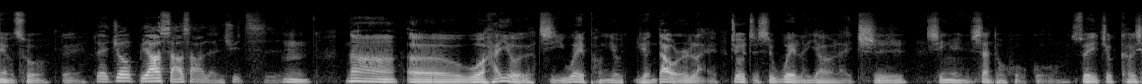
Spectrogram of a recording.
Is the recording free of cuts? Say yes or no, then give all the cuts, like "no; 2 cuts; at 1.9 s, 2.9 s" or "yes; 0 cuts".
no; 2 cuts; at 4.0 s, 7.3 s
